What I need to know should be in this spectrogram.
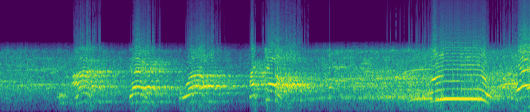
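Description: A crowd of fans chants loudly in short bursts.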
